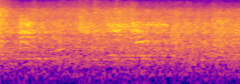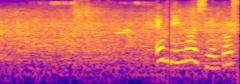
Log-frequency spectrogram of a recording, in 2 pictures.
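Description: A large crowd murmurs and calls out outdoors.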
